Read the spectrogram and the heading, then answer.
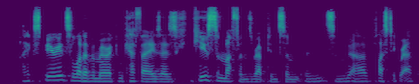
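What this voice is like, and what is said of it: Non-American accent. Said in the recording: “a non-American with this accent”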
